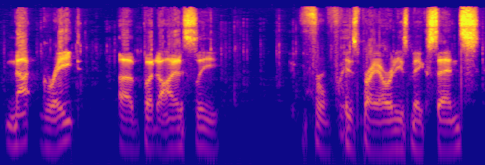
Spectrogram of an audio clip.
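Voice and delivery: ordinary talk, nothing marked

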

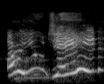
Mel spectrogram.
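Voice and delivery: squealed high and loud, mock excited fan; high-pitched fan recognizing a celebrity; starstruck fan. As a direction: gush like a fan who just spotted a star. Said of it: "The fan turns and goes".

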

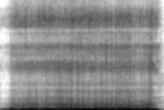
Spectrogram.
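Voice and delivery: long, low rumbling snore; imitated snoring. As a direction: snore like a sleeper out cold. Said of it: "That's pretty good impression".

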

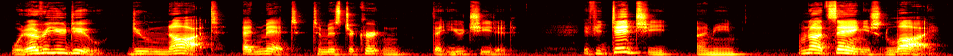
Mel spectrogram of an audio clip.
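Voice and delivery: loud, self-important official; pompous executive voice. A narrator's reading. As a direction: lecture the kid with puffed-up importance. S Q character voice.

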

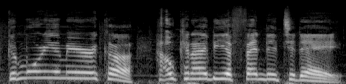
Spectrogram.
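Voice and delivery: high, sing-song sarcastic greeting; mock-cheerful meme voice. Vlogger mocks easily offended people, high mock-cheerful. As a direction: chirp it like a smug morning host, mocking. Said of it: "the meme that I love is".

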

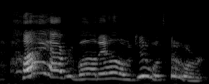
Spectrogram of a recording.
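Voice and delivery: loud, very high cartoon greeting; hammed-up cartoon version of the actor; Jimmy Stewart. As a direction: squawk it like a cartoon character. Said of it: "That was like the cartoon version".

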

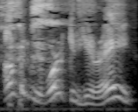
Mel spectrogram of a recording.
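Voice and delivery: high mock Canadian with eh; lightly voiced Canadian. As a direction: tease the newcomer's accent. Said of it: "in my country and goes".

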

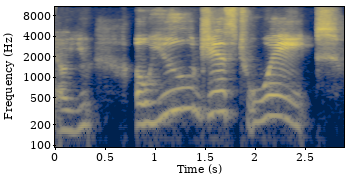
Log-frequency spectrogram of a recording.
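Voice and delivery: put-on high, slow old-timer voice; old prospector. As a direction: warble it like a cranky old man. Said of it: "and then they say".

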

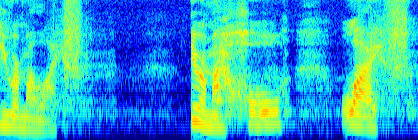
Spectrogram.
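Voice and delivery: low, hushed devotion; quiet, heartfelt prayer; tender surrender. Retold or imitated. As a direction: confess it softly, with pauses. Tender confession to God after anguish.

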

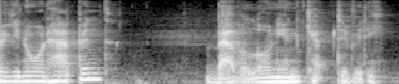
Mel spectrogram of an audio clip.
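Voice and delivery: normal talking voice

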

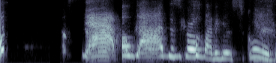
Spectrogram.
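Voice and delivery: put-on gasp, then gloat like the girl's about to get owned; gleeful gasp. Gleeful reaction to rich dad story.

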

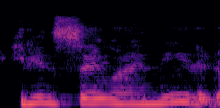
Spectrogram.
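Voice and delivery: replaying a maddening interview; mock exasperation at a subject who won't say it; frustrated outburst. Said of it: "I'm usually frustrated".

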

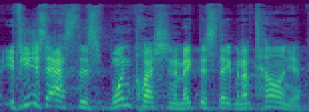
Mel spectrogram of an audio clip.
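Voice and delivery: ordinary talk

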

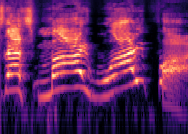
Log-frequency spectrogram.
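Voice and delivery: loud, high, very drawn-out protest; retold exasperated outburst. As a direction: act out an owner at the end of his patience. Acting out owner's exasperated repeat.

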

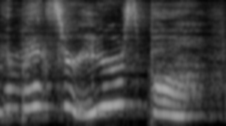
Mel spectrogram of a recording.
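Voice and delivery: squeaky high cartoon sidekick; Pinky. Host quotes Pinky poking his belly button, goofy high voice. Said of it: "pretty good Pinky impression".

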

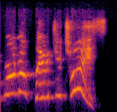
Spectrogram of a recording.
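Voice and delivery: dead serious. Retold or imitated. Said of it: "I was like".

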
